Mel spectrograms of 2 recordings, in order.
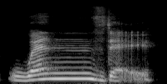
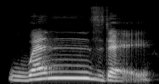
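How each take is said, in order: First: The D sound in the middle is left out. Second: The same.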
